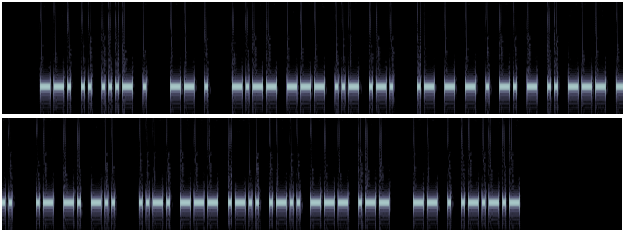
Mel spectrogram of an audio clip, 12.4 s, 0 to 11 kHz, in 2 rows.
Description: Morse code, heard as a keyed tone, about 36 wpm, 700 Hz. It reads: GIVE ME YOUR ATTENTION AND FOLLOW ME.
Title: Sentences from Top 1000 Words - Review Part 6 - 35wpm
